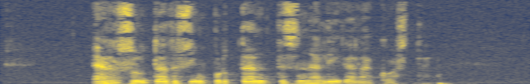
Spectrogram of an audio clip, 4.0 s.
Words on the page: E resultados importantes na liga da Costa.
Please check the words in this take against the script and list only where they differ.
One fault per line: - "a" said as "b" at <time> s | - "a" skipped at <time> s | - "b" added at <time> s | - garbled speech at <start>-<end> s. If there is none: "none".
none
